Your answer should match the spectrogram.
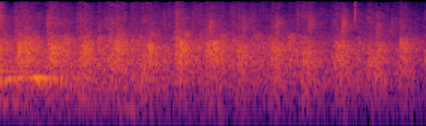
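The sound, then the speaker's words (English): A crowd gives itself a round of applause for its support of Missouri District Children's Ministries, a dense wash of many hands clapping steadily and fairly evenly throughout, with no voices standing out. “Can you give yourselves a round of applause?”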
